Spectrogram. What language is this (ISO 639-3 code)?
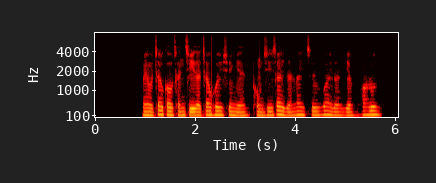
zho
